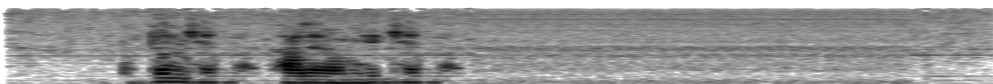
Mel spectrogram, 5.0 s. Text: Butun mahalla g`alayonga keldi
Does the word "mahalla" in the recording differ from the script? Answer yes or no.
yes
